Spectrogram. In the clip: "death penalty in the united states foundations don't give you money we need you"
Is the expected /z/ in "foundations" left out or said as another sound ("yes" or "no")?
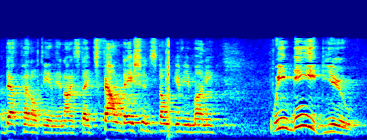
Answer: no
